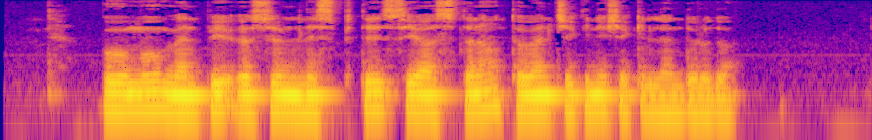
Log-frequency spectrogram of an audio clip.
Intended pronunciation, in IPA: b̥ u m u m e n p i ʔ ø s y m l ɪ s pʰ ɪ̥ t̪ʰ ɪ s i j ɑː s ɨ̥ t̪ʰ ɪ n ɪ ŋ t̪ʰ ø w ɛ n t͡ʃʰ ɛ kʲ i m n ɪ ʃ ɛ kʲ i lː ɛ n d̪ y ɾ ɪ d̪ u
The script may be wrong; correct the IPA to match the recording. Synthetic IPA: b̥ u m u m ɛ n p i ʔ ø s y m l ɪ s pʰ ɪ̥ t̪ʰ ɪ s i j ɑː s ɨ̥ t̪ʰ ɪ n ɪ ŋ t̪ʰ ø w ɛ n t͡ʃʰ ɛ kʲ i n ɪ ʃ ɛ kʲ i lː ɛ n d̪ y ɾ ɪ d̪ u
